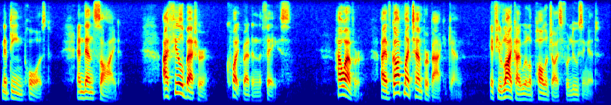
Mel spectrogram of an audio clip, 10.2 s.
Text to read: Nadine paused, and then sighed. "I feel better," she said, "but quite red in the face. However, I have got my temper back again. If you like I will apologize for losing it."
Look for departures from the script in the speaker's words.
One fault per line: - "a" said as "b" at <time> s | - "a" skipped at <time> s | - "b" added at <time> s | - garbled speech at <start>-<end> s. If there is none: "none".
- "she said but" skipped at 3.5 s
